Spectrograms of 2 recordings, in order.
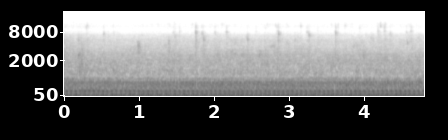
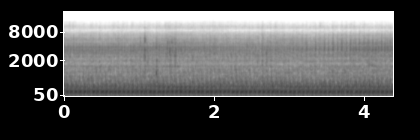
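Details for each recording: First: Caravan water pump after noise-reduction work, seating refitted, about 40–42 dB versus about 57 before: a steady low even hum with a smooth pulse and no mounting rattle; normal pump running. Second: Caravan water pump running: steady low motor hum with a fast even rattle about three beats a second; noise mostly from the pump vibrating against its mounting, pulling it away reduces it.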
